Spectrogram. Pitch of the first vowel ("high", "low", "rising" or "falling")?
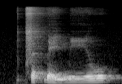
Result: rising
